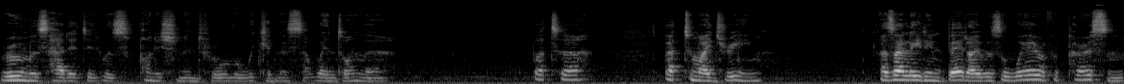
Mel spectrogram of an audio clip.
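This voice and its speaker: Speaking at a fairly slow pace, the voice is somewhat breathy, with ordinary pitch variation, long, frequent pauses and big swings in loudness. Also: woman. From England. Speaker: storyteller of personal ghost encounters. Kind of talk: personal ghost story told to camera.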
